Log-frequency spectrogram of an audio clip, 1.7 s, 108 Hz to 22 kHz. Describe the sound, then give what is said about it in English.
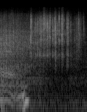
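A handful of dice rattle and clatter across a hard tabletop as a player rerolls failed dice, a quick burst of overlapping clicks that fades out over about a second, fairly quiet. “I will also use my 4 to reroll my failures. I really should have brought my dice box.”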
